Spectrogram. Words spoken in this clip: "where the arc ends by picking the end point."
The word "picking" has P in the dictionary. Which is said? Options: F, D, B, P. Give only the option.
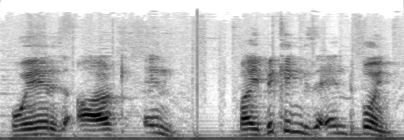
B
